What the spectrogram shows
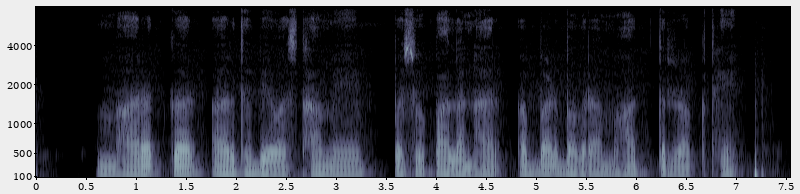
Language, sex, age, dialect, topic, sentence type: Chhattisgarhi, male, 56-60, Northern/Bhandar, agriculture, statement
